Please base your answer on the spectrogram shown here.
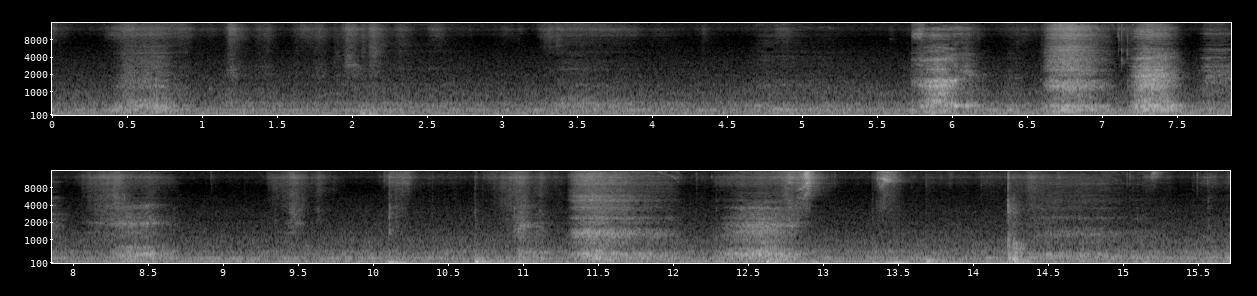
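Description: Several short explosive nasal bursts with snorting breaths between them, over steady room hum: repeated sneezes.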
